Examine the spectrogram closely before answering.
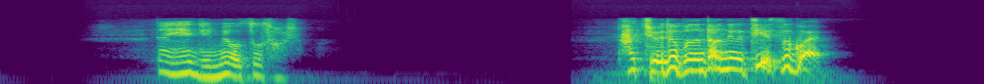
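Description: A woman speaks in a low, tense voice close by.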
